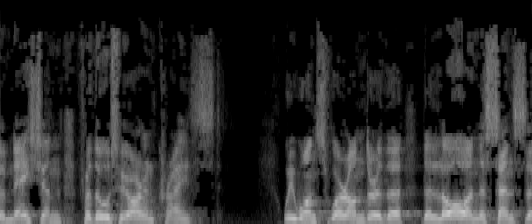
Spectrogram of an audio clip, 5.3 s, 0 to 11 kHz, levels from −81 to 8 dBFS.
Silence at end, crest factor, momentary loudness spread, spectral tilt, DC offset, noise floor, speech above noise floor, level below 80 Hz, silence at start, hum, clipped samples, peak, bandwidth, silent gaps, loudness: 0 s; 16 dB; 10 LU; -4.5 dB/octave; under 0.1%; -64 dBFS; 41 dB; -64 dBFS; 0 s; none; under 0.1%; -6 dBFS; 10.5 kHz; none; -23 LUFS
